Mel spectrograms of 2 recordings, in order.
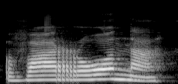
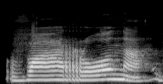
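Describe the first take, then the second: No difference in how they are said.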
